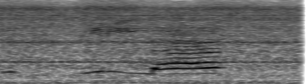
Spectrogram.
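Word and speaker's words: بسم الله: So we say Bismillah, and lam is soft.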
